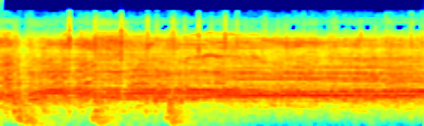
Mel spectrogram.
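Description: Crowd in the stands cheering and screaming loudly in response to the stadium announcer's introduction of the marching band, with a few low thumps in the first two seconds.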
